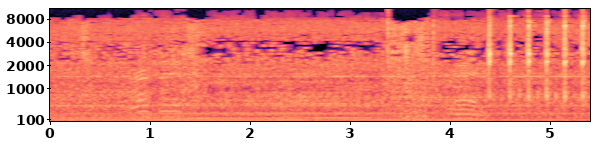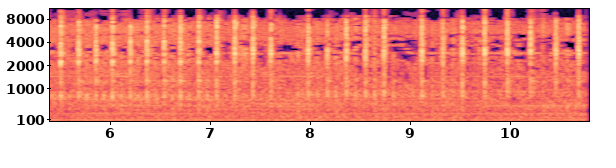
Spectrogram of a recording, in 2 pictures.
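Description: Hand pump on a pressure-type concrete air meter being stroked to bring the chamber up to pressure. It clicks rapidly, about four strokes a second, from about four seconds in. Under it runs the steady low hum of the idling concrete mixer truck's engine.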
